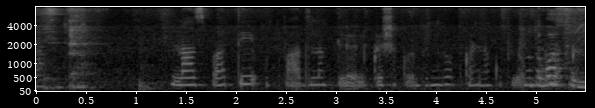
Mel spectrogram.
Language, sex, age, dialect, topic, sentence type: Maithili, female, 25-30, Southern/Standard, agriculture, statement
